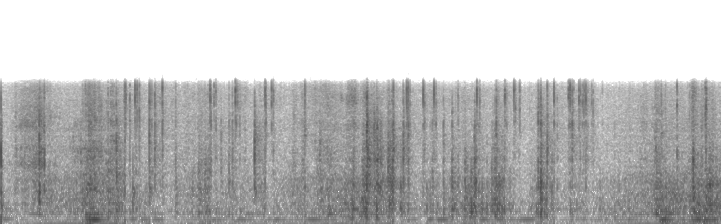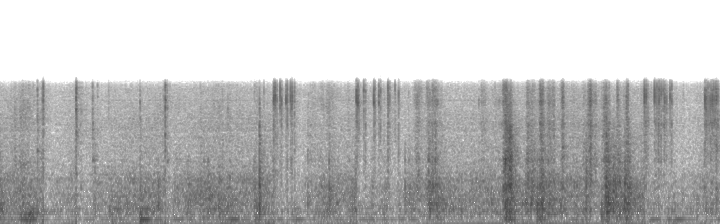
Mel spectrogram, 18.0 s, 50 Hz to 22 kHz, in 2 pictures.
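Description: Scattered mechanical clicks, taps and rustling as a 1921 Corona 3 typewriter is handled, coming in irregular clusters.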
